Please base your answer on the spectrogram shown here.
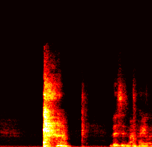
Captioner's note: coughs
